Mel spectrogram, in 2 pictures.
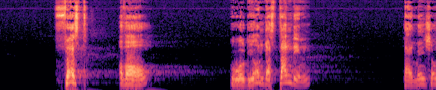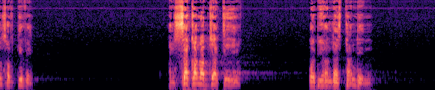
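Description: A man preaches with animation through a microphone, in short phrases with pauses, echoing in a large hall.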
